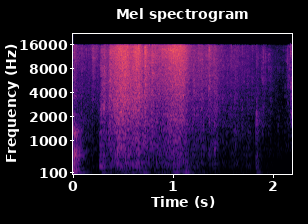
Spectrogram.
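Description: Paper pages of an exercise notebook rustling as they are handled and turned, a soft hiss that fades away near the end.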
